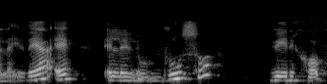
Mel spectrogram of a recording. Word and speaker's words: Virchow: Este se llama Rudolf Virchow, ¿ya? Yo lo pronuncio porque sé que la CH se pronuncia como una J, la W como una V, etc.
